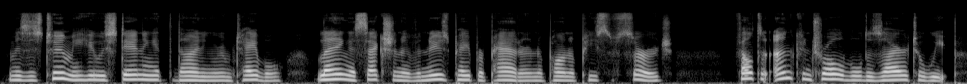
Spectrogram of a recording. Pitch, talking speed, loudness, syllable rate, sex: 200 Hz, 175 wpm, -17 LUFS, 5.3 syllables/s, female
